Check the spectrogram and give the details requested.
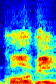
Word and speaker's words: கோவில்: ரெண்டும் சரிதான் கொண்டு வந்துட்டாங்க இந்த மாதிரி கோவில் சரியா கோயில் சரியா இலக்கியங்கள் எல்லாம் கோயில் தான் இருக்கு ஆனா நன்னூல்ல கோவிலும் சரிதான்னு இலக்கணம் எழுதி வச்சிருக்காங்க அப்போ ரெண்டையும் சரியா கொண்டு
